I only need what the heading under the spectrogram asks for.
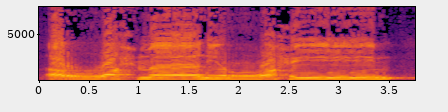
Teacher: in the Ra in particular there is a level of repetition, a level of rolling your tongue and repeating that letter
